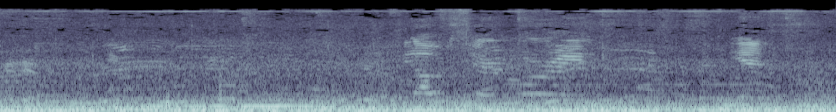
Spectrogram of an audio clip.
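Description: Steady low rumble of outdoor background noise, with faint voices in the distance.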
